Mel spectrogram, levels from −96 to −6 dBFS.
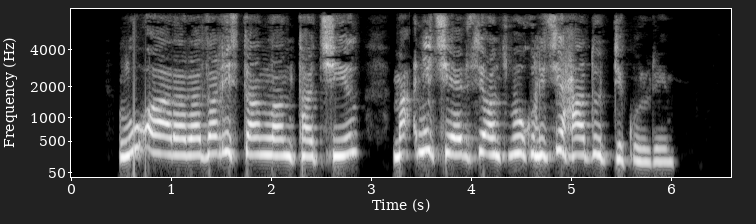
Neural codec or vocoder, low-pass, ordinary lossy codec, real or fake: none; 7.2 kHz; AAC, 48 kbps; real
